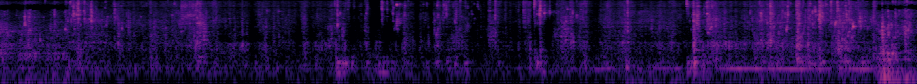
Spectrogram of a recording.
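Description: An equestrian air vest is rinsed by hand in a sink of water, its canister and trigger held clear, giving faint sloshing, splashing and trickling close by with soft irregular swells.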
